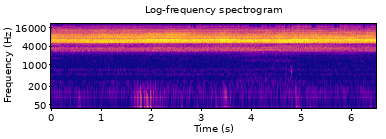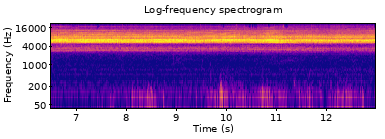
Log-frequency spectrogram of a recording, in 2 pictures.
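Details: Shrill, constant buzz of cicadas singing in summer, an even high drone throughout, with occasional low bumps and rumbling noise in the background.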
